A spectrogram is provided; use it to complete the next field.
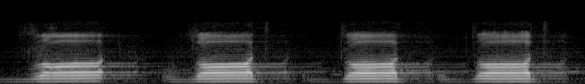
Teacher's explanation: کروٹ جب دائیں یا بائیں جانب اوپر والی 5 داڑوں سے ملے تو یہ حرف ادا ہوتا ہے. اوپر والی 5 داڑوں سے آخر والی جو ہے نا ساری داڑوں سے مل جائے، ضاد ضاد ضاد ضاد.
